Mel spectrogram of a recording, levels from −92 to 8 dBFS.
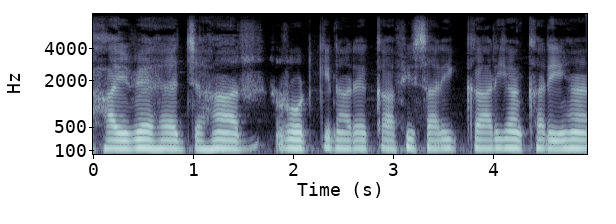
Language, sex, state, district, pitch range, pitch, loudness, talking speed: Hindi, male, Chandigarh, Chandigarh, 130-135 Hz, 130 Hz, -16 LUFS, 120 wpm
